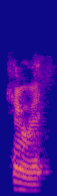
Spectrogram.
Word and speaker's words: caret: can still say 5,280 caret 3. Interestingly enough, again, me with weird words. It's not spelled like carrot like jewelry or carrot like the vegetable. It's C-A-R-E-T.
